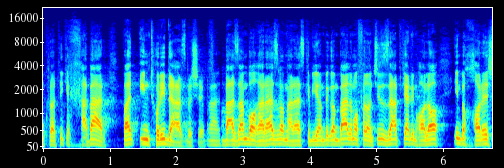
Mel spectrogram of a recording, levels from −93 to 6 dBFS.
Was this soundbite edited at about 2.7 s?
yes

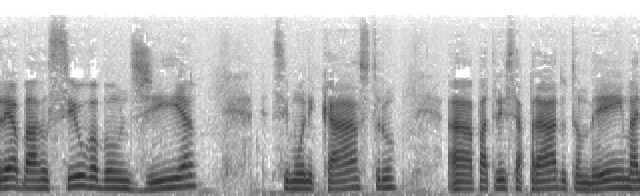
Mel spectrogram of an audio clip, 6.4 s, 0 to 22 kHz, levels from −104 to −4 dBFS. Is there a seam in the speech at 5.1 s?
no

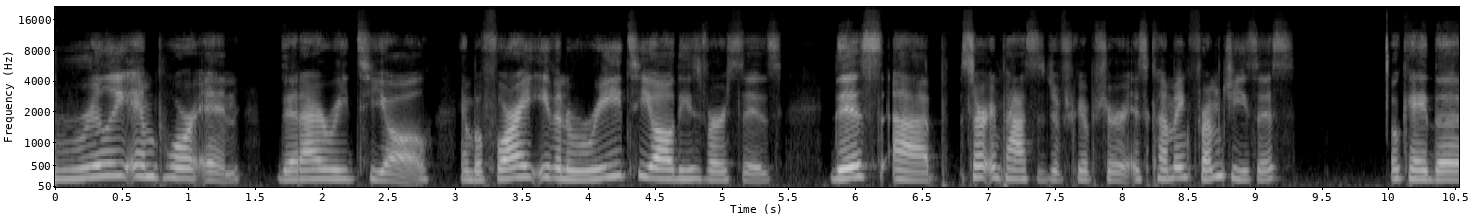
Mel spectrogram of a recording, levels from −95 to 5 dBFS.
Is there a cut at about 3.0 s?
yes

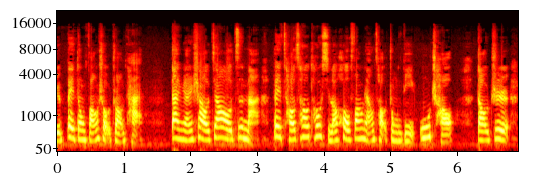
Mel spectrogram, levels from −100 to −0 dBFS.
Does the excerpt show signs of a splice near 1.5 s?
no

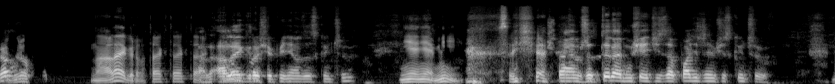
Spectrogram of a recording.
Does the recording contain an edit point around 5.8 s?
no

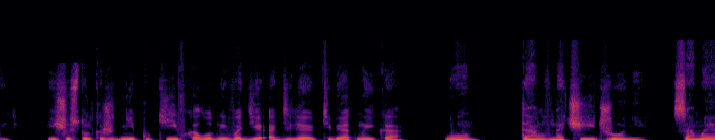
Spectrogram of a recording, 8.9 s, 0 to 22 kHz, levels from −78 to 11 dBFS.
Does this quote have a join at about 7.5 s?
no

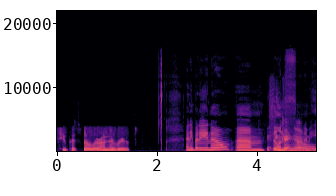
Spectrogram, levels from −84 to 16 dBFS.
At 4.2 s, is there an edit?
yes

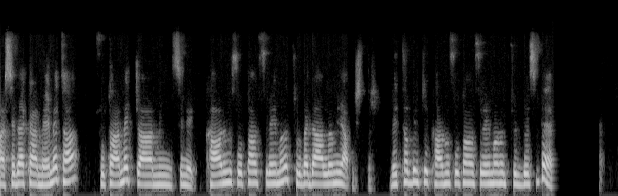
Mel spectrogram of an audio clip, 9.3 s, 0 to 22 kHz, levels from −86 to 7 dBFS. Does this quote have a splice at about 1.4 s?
no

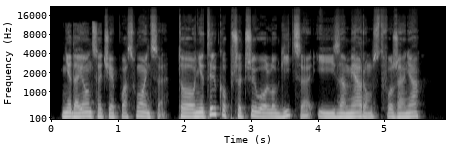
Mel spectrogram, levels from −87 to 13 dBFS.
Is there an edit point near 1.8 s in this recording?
yes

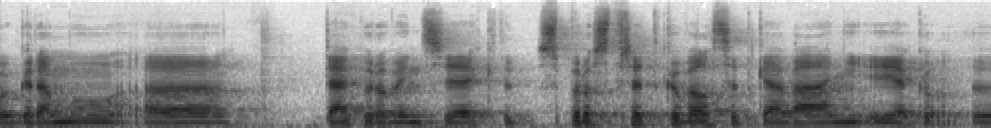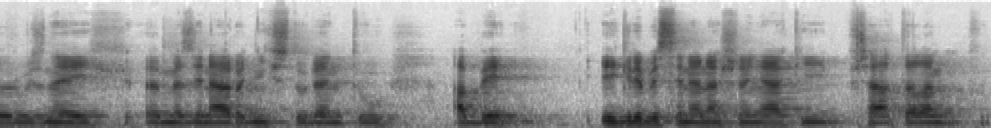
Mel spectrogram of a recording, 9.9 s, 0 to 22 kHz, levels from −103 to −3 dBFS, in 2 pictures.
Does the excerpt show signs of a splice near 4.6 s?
no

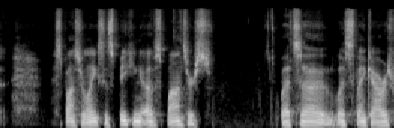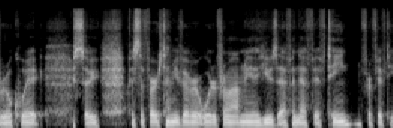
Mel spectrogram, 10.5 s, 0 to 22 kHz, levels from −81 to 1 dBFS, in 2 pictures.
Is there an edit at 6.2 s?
yes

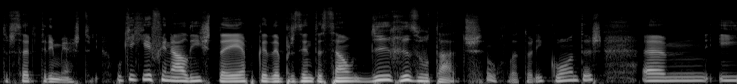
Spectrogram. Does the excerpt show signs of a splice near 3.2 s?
no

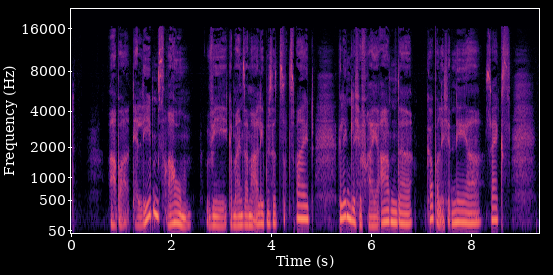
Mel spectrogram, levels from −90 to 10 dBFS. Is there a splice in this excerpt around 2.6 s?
yes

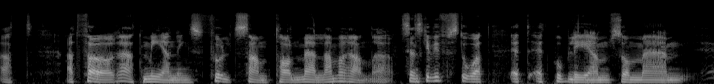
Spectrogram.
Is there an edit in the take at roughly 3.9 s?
yes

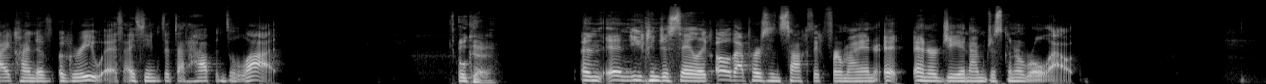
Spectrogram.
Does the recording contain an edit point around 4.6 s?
no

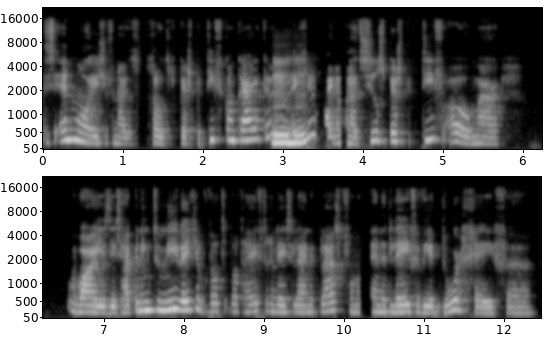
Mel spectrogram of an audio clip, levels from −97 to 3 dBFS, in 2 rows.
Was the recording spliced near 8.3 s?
yes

